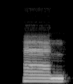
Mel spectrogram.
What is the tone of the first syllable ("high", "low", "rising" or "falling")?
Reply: low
